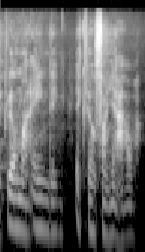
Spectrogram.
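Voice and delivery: soft, tender declaration of love, voice dropped low; hushed, loving whisper-like vow; God's tender voice. Acted. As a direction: speak it gently as a promise. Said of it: "Maar hij zegt".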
